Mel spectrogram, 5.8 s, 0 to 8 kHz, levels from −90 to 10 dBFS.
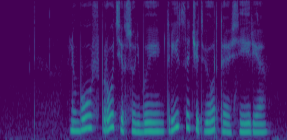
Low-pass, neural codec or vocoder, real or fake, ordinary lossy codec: none; none; real; none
